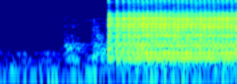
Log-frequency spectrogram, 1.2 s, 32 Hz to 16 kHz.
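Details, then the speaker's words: HP LaserJet M1005 printer noisy at power-on; after removing a broken part stuck by the paper pickup roller, a short harsh high grinding rasp starts and stops abruptly; a gear is still jammed out of position. "अभी भी फंसा हुआ है।"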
